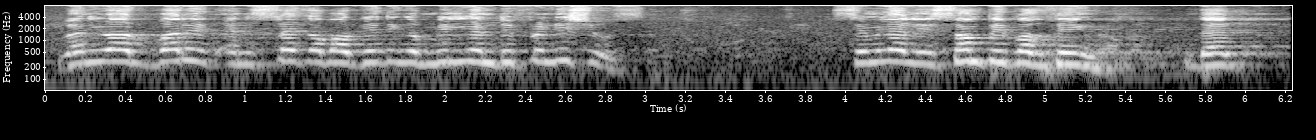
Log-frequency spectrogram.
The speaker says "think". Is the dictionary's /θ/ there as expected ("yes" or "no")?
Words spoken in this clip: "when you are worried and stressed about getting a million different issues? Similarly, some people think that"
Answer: no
